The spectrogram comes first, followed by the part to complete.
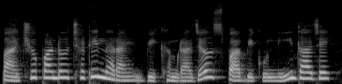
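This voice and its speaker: A woman's voice: mid-range voice, sing-song, moderate pace, darkish tone, dull audio. A woman voicing a devout, virtuous young wife from a folk tale, with chanting, prayerful phrasing.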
